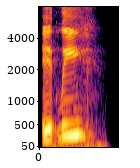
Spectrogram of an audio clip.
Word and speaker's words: Italy: So this town actually prefers to be pronounced Italy. – That's so Texan. – I know. I don't. – Italy.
